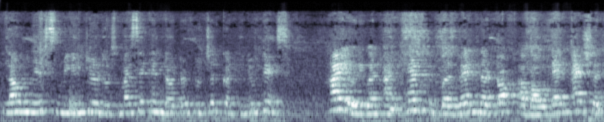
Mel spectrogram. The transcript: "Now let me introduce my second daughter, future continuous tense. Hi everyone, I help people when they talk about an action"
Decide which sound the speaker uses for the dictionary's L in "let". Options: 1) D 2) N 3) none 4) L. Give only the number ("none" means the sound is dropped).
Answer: 2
